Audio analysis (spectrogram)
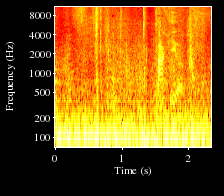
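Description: Confringo blasts in Hogwarts Legacy gameplay: booming explosive bursts over continuous low rumble, with a voice calling out spells throughout.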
